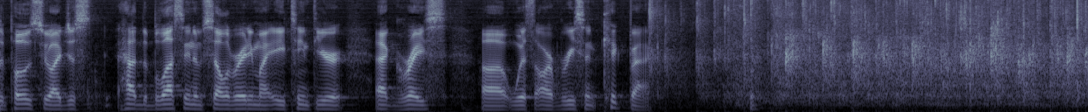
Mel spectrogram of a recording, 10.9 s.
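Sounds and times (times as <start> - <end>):
speech: 0.0 - 6.8, 7.5 - 7.8
audience clapping: 6.4 - 10.8.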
